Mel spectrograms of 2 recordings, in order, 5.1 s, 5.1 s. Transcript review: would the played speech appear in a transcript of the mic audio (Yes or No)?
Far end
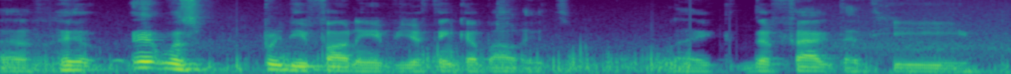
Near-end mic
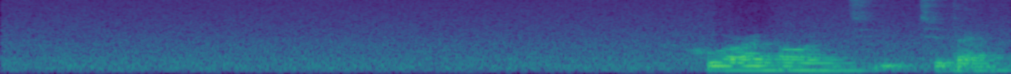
No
